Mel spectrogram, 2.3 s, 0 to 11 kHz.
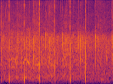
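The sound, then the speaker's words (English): A crowd of parents clapping steadily for their children, with sharp individual claps standing out in a fairly regular rhythm over a continuous bed of applause, moderately loud. “And parents, I want you to give your children a round of applause because they have sat here quietly for 30 minutes.”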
